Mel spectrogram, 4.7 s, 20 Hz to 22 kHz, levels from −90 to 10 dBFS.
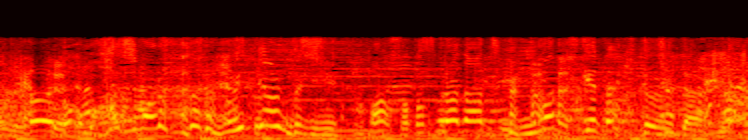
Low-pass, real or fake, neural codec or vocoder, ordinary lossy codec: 7.2 kHz; real; none; none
